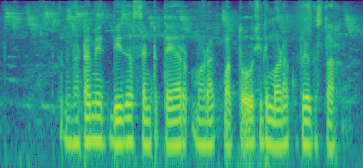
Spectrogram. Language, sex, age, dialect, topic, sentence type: Kannada, male, 25-30, Northeastern, agriculture, statement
